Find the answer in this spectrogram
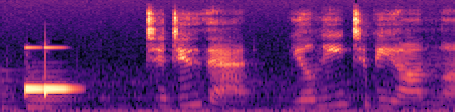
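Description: Siri's brief electronic chime from an iPhone speaker, then Siri's synthesized voice replying that the task needs an internet connection ("To do that, you'll need to be online"): Siri refusing a request offline.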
